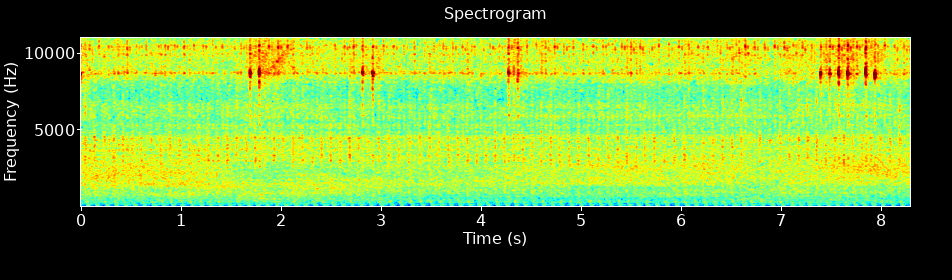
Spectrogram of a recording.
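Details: Honda XR200 single-cylinder idle: a light, fast tick of roughly three or four a second riding over the exhaust; cause not yet identified.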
